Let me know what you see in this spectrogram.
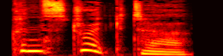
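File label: "constrictor", English, British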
